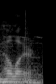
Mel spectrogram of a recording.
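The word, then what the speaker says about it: Hilaire: The H is silent, by the way, in Helaire. – So I said Helaire. – Helaire. – I heard an H. – Helaire. – It's silent. – It's like Helen.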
